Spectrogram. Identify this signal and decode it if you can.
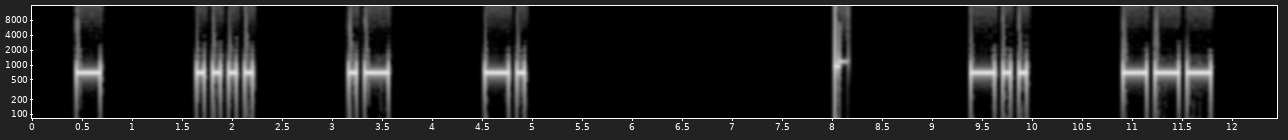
Morse code, heard as a keyed tone, about 15 wpm, spaced as for 7 wpm, 700 Hz. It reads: THAN DO
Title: 4x Character Spacing - Top 100 Words - 15wpm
